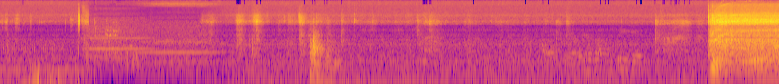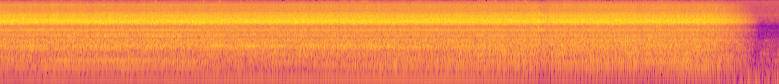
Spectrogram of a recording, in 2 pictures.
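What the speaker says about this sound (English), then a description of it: "I just finished cutting out this piece of plywood" A power tool cutting a piece of plywood starts after a quiet stretch with a few knocks and runs loud and steady for about twelve seconds before stopping.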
